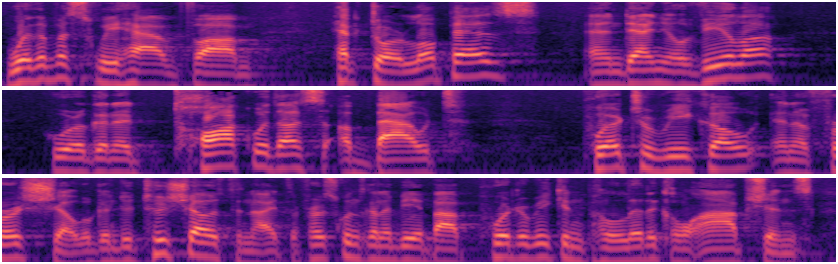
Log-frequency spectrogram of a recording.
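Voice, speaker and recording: A man's voice: medium pitch, moderate pace, darkish tone. A man hosting a public-access talk show, asking his guests friendly questions with some hesitation. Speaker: host. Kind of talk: studio interview.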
